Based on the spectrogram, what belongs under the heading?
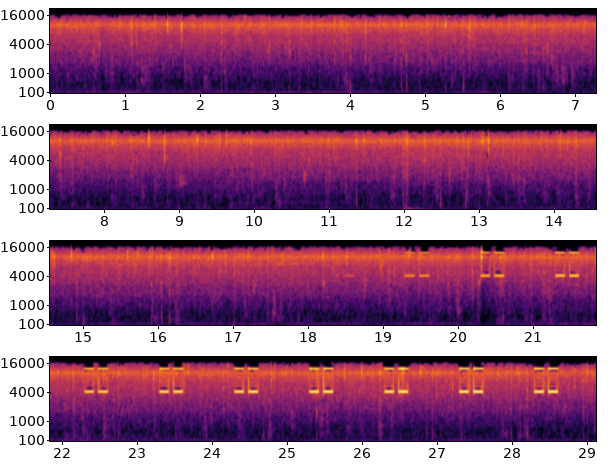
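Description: Steady rain falling on a leafy road, with scattered drops ticking. About two thirds of the way in, a gentle electronic alarm starts beeping about once a second, a high short beep that grows louder with each repeat.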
